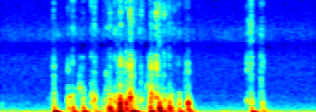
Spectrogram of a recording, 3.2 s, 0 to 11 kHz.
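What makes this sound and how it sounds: Fingertips press and tap the keys of a plastic keycap mechanical keyboard while typing. A quick run of about eleven soft, deep, thocky keystrokes comes over about 1.5 seconds, followed by a pause and a final couple of taps. Each stroke is short and low-pitched, with little brightness.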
